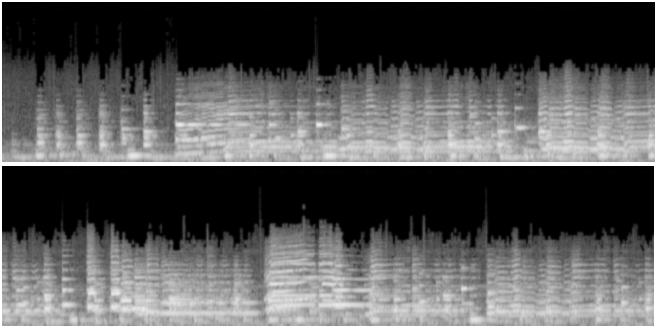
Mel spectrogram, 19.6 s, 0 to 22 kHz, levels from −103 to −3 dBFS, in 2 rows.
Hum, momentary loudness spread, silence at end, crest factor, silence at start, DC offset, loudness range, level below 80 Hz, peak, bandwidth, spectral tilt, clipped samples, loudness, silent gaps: none; 10 LU; 0 s; 16 dB; 0 s; under 0.1%; 5 LU; -38 dBFS; -2 dBFS; 5.6 kHz; -10 dB/octave; under 0.1%; -18 LUFS; none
